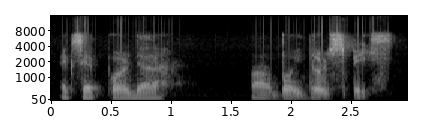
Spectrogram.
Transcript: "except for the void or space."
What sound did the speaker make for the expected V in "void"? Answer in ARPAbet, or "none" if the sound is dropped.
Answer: B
